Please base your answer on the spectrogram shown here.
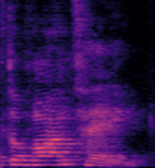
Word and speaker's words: Devante: But yeah, and it's Devante. Not Not Devante. Devante. Pronounce it properly, please.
